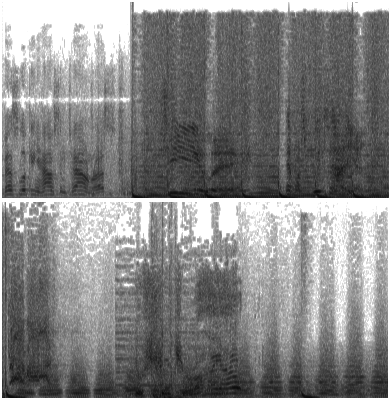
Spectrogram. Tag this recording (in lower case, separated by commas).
electronic music, dubstep, music, speech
